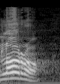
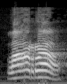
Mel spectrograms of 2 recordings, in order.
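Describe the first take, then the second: First: The vowels are rounded 'o' sounds. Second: The vowels are open 'a' sounds. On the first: This is the later, non-original form. "bukan loro" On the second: This is the original Javanese form. "bahasa Jawa yang asli itu yang A"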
